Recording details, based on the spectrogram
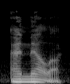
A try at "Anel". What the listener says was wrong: There's no A on the end. Anel.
